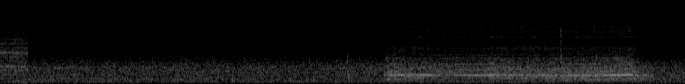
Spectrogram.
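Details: BougeRV portable propane water heater, pump switched on by holding its button, no heat yet: a steady, even hum with a constant mid tone that holds for a couple of seconds. Normal pump operation.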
